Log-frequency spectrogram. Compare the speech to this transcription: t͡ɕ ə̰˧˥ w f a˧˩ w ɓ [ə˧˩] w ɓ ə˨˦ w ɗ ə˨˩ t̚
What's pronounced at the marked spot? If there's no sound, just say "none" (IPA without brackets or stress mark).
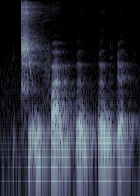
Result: ə˧˩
